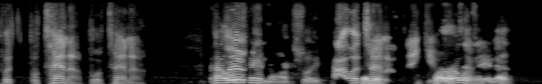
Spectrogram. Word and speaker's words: Palutena: world, Angle Land, and its ruler, the goddess Platuna, or Platunia? Yeah. Am I pronouncing that right? Platana. Palutena, actually.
